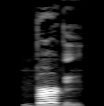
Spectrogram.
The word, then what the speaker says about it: burden: 我们注意前面有一个 r 的卷舌音。 burden. 那鼻腔爆破只是本族人他比较习惯的一种发音哈。相当于是用鼻子去呛这么一下。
